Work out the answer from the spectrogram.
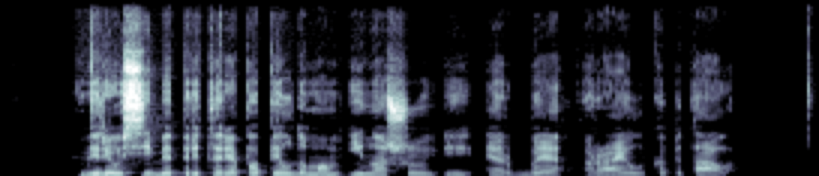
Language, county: Lithuanian, Vilnius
